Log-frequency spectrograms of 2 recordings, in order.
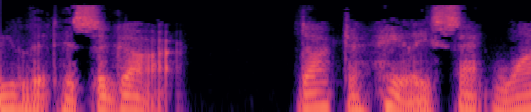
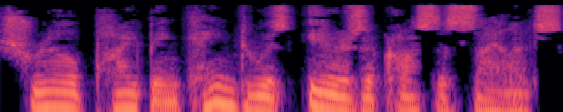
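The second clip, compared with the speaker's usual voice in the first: ordinary delivery, nothing marked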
